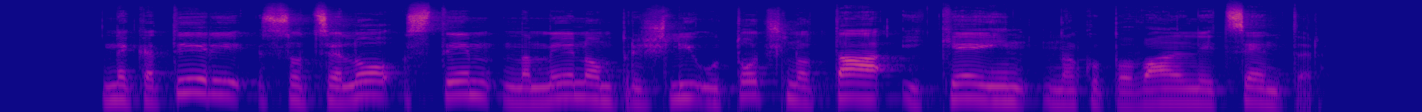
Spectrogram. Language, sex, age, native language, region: Slovenian, male, 18-29, Slovenian, Savinja region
